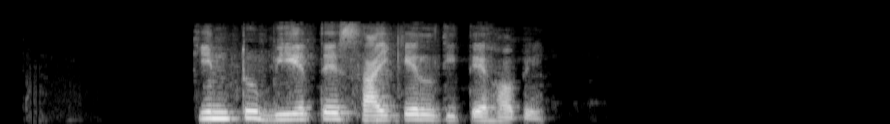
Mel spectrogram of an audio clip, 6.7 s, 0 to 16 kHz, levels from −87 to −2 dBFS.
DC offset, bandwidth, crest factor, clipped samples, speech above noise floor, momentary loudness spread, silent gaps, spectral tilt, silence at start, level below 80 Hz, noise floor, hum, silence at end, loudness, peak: under 0.1%; 8 kHz; 20 dB; under 0.1%; over 72 dB; 9 LU; none; -5.5 dB/octave; 1.5 s; -62 dBFS; under -90 dBFS; none; 2.6 s; -18 LUFS; -2 dBFS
